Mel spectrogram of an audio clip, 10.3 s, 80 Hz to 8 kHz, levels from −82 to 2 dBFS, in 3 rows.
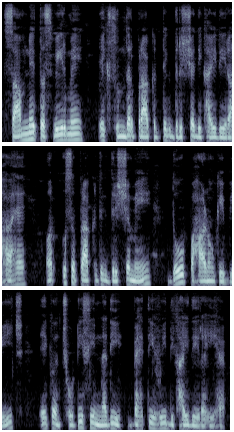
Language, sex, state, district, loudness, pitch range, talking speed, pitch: Hindi, male, Uttarakhand, Uttarkashi, -18 LUFS, 95-130 Hz, 175 wpm, 115 Hz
